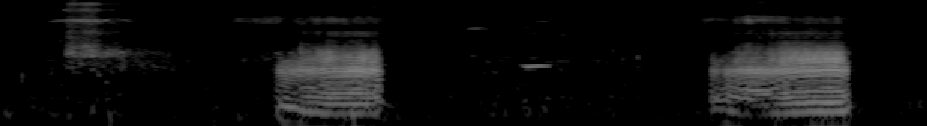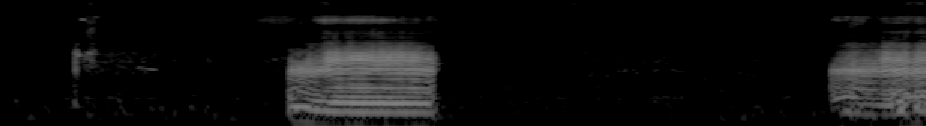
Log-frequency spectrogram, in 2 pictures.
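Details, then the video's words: A sleeping pet pug snores. Four loud, rough, buzzy snorts come roughly every three seconds, each lasting under a second, with quiet breathing between them. "Snoring Pug"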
